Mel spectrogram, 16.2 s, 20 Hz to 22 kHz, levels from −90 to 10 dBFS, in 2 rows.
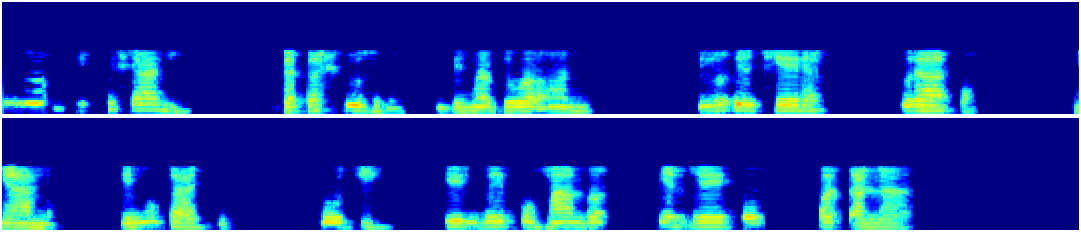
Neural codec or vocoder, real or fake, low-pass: codec, 44.1 kHz, 1.7 kbps, Pupu-Codec; fake; 3.6 kHz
